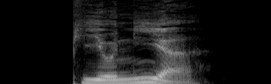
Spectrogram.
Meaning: 1. pioneer, trailblazer (fig.) (male or of unspecified gender) 2. sapper, engineer (army engineer, combat engineer, military engineer) (male or of unspecified gender)
- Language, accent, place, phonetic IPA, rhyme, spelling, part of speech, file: German, Germany, Berlin, [pioˈniːɐ̯], -iːɐ̯, Pionier, noun, De-Pionier.ogg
